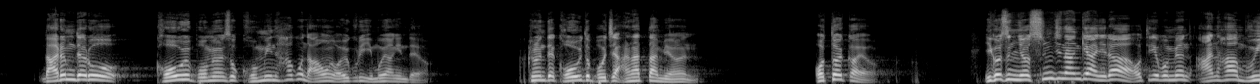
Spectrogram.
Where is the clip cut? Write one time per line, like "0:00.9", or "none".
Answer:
none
